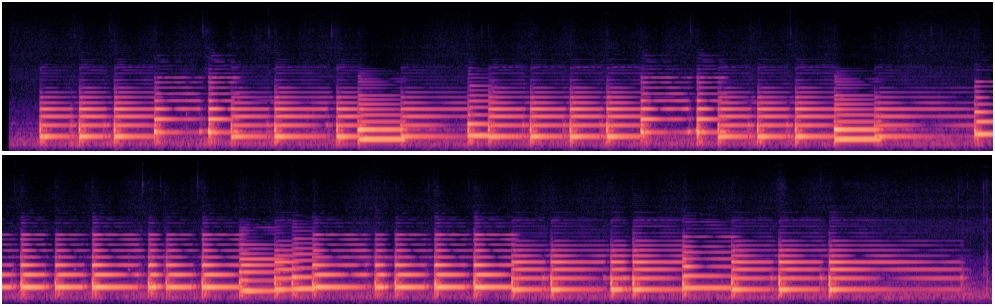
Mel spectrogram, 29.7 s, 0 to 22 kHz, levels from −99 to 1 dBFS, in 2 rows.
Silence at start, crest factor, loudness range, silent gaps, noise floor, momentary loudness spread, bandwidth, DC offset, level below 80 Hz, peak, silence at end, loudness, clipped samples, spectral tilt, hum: 0.55 s; 18 dB; 3 LU; none; -44 dBFS; 13 LU; 4.5 kHz; under 0.1%; -72 dBFS; -6 dBFS; 0.05 s; -23 LUFS; under 0.1%; -8.5 dB/octave; none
